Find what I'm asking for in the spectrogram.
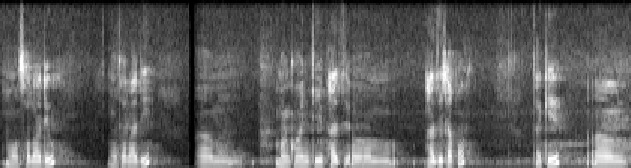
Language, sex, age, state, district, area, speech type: Assamese, female, 18-30, Assam, Darrang, rural, spontaneous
